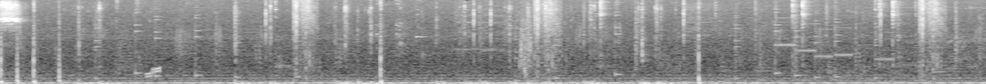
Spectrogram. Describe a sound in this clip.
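Soft game clicks and pops sound as blocks are placed and menus open.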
